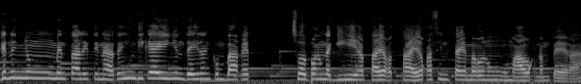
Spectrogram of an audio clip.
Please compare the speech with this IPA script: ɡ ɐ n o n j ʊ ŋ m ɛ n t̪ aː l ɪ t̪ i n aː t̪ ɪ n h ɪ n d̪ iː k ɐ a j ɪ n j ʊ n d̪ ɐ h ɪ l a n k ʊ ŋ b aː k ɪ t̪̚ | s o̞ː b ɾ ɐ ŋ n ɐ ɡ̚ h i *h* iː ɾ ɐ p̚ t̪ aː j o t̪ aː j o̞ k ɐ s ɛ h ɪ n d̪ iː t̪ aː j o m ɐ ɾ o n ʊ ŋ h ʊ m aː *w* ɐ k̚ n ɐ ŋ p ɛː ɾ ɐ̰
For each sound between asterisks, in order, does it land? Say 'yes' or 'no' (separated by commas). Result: yes, yes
